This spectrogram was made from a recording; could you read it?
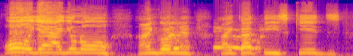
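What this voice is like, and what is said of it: Put-on Minnesota accent. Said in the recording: “a Minnesota accent, where people in Minnesota...”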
